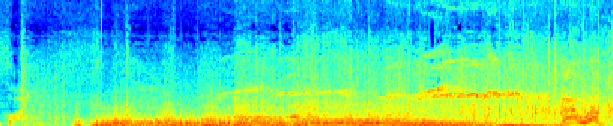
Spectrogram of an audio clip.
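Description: A car engine starts and revs loudly, roaring and rising and falling.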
